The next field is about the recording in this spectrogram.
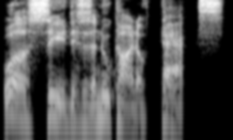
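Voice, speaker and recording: A man's voice: mid-range voice, lively intonation, slow pace, no room sound, studio quality. A man voicing a blustering, menacing barracuda pirate gangster who talks in showy pirate speak with an unsteady accent. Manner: pirate talk with jumping accent and har-har laughs.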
